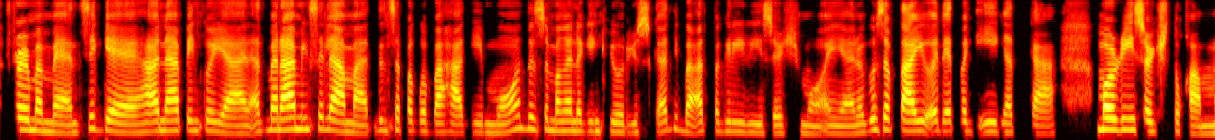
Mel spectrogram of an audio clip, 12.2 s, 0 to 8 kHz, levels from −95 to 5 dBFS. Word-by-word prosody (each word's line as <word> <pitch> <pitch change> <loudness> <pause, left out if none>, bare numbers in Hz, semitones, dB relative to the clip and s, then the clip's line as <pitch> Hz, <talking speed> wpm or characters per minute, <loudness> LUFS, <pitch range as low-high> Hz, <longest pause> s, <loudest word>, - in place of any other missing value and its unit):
Firmament, 200 -7 +1
sige 230 -1 -2 0.2
hahanapin 215 +3 +2
ko - - -14
'yan 170 -5 0
at 200 - -3
maraming 240 +2 +5
salamat 200 -9 +2
dun 220 -1 -10
sa 235 - 0
pagbabahagi 190 -3 -3
mo, 180 +8 -5
dun 260 -2 -7
sa 240 0 -2
mga 210 0 -3
naging 205 +1 -9
curious 190 -2 -3
ka 205 +3 -5
'di 260 - -14
ba 200 -1 -1
at - - -31
pagre-research 185 -4 -7
mo, 165 -1 -9
ayan. 160 -1 -5
Mag-usap 235 +3 -1
tayo 210 0 +6
ulit, 205 -1 -2
mag-iingat 195 -2 -7
ka. 165 -1 -3 0.4
More 240 -1 +8
research 235 -4 +4
to 200 - -8
come. 160 0 -1
205 Hz, 165 wpm, -22 LUFS, 185-220 Hz, 0.4 s, More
